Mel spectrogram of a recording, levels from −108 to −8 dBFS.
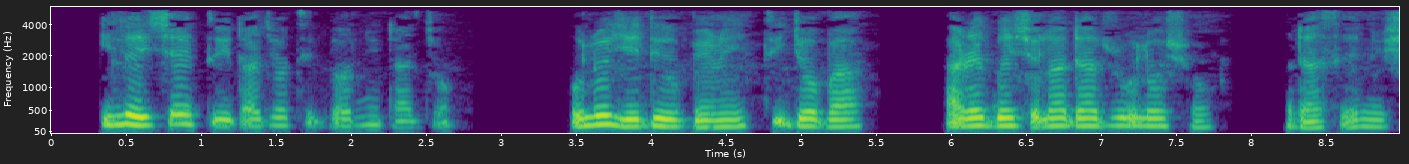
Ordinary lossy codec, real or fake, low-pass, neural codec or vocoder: MP3, 32 kbps; fake; 5.4 kHz; vocoder, 24 kHz, 100 mel bands, Vocos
